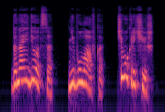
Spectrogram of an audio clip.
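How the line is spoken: Angry interruption. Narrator (Russian): Сердито останавливает

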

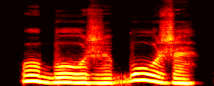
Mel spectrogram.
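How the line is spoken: Moaning. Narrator (Russian): простонала я

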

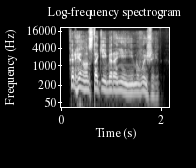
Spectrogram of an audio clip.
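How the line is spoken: Snorting. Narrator (Russian): хмыкнул док

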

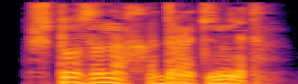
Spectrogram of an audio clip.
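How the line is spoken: Boatswain's deep bass. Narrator (Russian): пробасил появившийся боцман

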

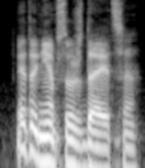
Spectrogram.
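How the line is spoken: Categorical, firm tone. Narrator (Russian): сказал безапелляционным тоном

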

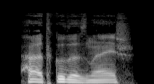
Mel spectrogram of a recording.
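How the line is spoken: Mocking question. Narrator (Russian): насмешливо спросил воин

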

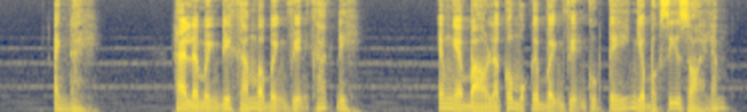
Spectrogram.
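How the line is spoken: Sighing. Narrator (Vietnamese): Yến liền thở dài

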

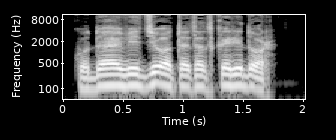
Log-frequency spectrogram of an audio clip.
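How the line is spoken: Plain question. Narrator (Russian): спросил он Томми

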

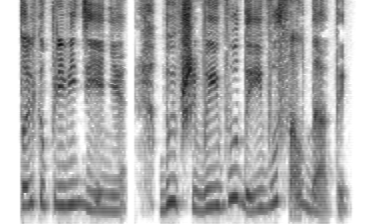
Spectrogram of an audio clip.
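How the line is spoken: Giggling. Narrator (Russian): Фадейка хихикнул

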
